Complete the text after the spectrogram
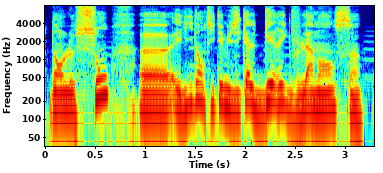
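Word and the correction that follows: Erik Vloeimans: eh ben, et, et, d'ailleurs, je, suis bien conscient que j'écorche son nom depuis le début de l'émission, donc si tu veux rétablir la bonne prononciation, vas-y. – C'est Vloimans. Merci.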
